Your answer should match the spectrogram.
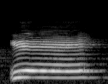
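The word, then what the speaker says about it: ye: Chúng mình sẽ đọc là Yê, Yê, Yê. Nhớ nhé, âm này không phải là Ê, không phải là U, Ê, Ê, Ê, Ê, mà là Y, Y, Yê.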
